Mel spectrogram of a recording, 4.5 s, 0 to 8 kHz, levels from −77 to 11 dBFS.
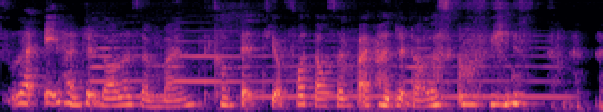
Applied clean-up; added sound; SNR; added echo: none; Wind instrument, woodwind instrument; 12 dB; none.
